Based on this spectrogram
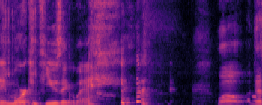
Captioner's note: laughs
